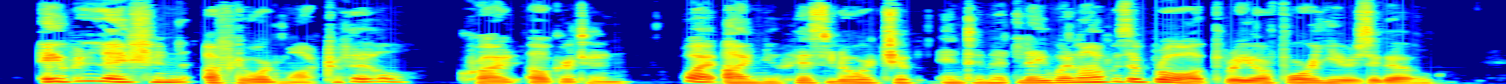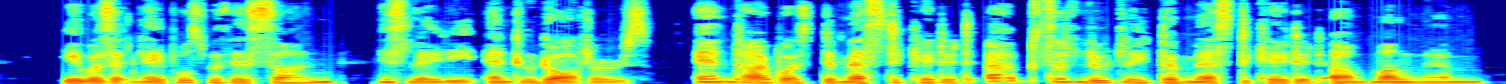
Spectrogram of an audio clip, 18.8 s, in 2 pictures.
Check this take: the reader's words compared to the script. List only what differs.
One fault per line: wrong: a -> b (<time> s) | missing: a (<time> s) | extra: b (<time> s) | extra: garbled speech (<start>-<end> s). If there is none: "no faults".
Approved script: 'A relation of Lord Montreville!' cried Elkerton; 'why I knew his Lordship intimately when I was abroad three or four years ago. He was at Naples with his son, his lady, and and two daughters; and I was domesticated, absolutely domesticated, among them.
missing: and (12.6 s)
